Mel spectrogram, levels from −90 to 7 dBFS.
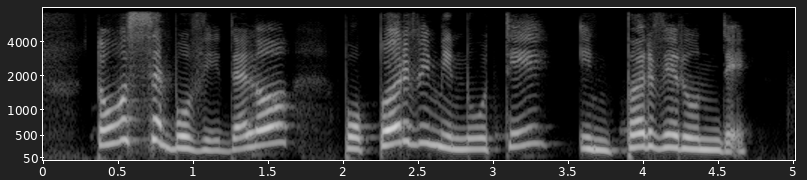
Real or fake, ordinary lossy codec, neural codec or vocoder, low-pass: fake; none; codec, 16 kHz, 1 kbps, X-Codec, HuBERT features, trained on balanced general audio; 7.2 kHz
